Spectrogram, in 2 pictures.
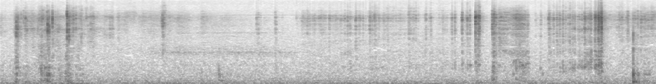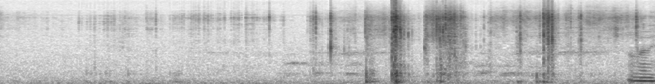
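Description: Paper is cut and handled while a mini album is put together, giving scattered soft snips, rustles and taps that grow busier toward the end, with a voice talking between them.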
